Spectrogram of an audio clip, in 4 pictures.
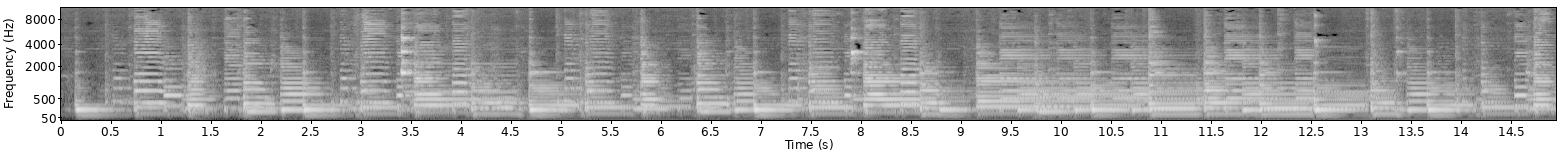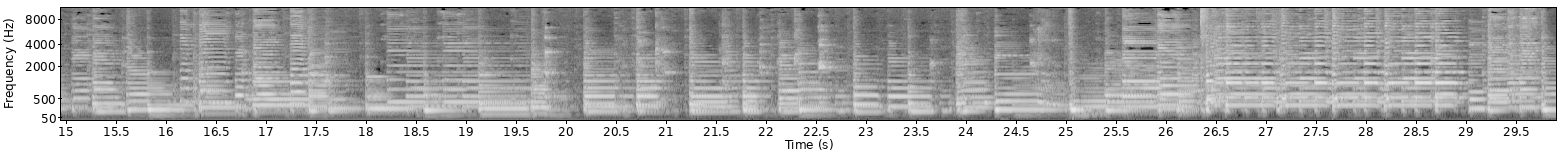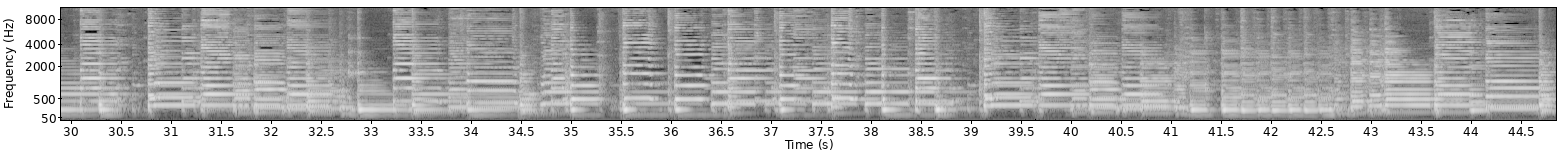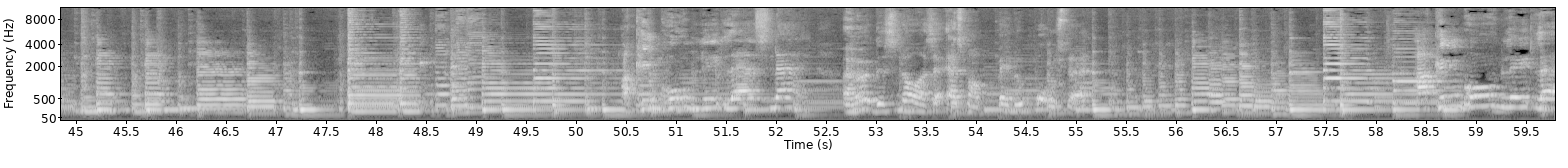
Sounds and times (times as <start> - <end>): Music: 0.0 - 59.7.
